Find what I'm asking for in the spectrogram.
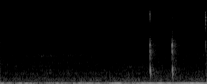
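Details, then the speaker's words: Coffee maker that won't heat: three sharp relay clicks over a low hum, no heating or pumping sound. The board is sending voltage, but the 220 V 800 W heating element is faulty and neither heats nor draws water; the element is to be replaced. "vou ligar escuta o barulhinho ó ligou e a lâmpada desligando Então significa que tá tá tudo ok a placa está chegando um tensão lá na resistência só que ela não esquenta e não puxa água"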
